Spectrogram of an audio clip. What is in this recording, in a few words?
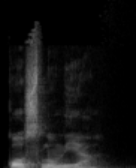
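"кослунъя", Komi, female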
